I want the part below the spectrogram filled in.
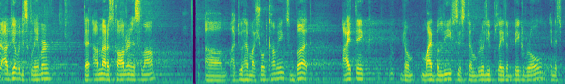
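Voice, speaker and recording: A police chief giving an informal talk at a community event, speaking conversationally and often restarting sentences and checking in with "okay?". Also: male voice, mid-range voice, a little hiss or hum. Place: Islamic center hall. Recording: reverberant hall from a livestream.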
